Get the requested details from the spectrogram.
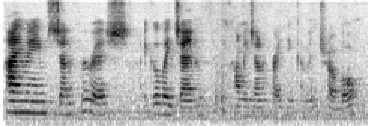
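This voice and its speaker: A woman's voice: lowish voice, brisk, background noise. Young woman, casual chatty interview, lots of ums, echoey room, distant mic. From United States. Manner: relaxed and chatty, many ums. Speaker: interviewee, nurse and figure athlete. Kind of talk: casual self-introduction.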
